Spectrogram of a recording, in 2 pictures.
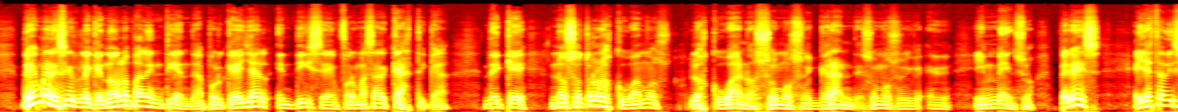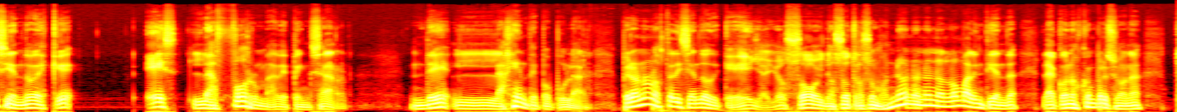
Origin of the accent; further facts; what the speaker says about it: Venezuela; Soy de Venezuela, pero se me paran los pelos escuchar esto.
